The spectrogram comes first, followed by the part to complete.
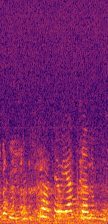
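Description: Indistinct voices of several people talking and laughing, with no clear words.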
